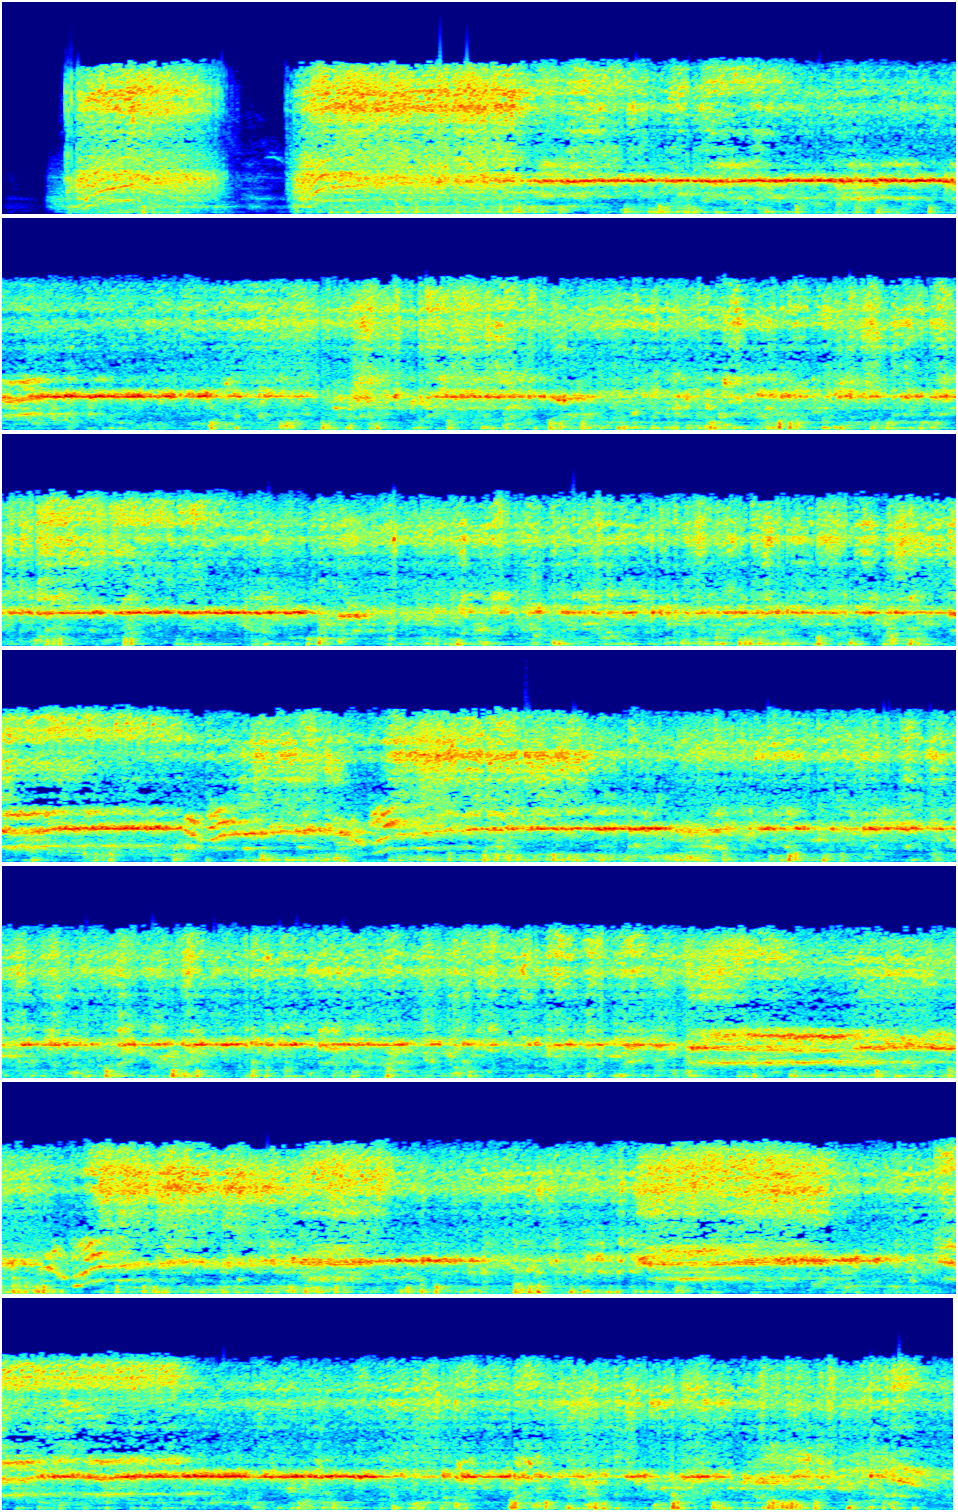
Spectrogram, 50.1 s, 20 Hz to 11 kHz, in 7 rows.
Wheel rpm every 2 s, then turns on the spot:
30, 140, 230, 230, 230, 230, 230, 230, 230, 230, 230, 210, 200, 230, 230, 230, 230, 220, 190, 230, 230, 230, 230, 230, 210.
none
